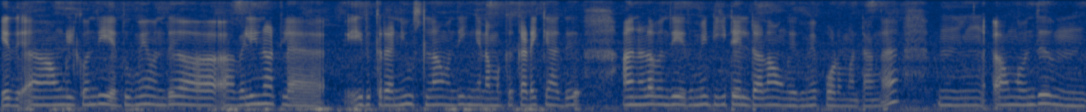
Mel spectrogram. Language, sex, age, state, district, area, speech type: Tamil, female, 18-30, Tamil Nadu, Chennai, urban, spontaneous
